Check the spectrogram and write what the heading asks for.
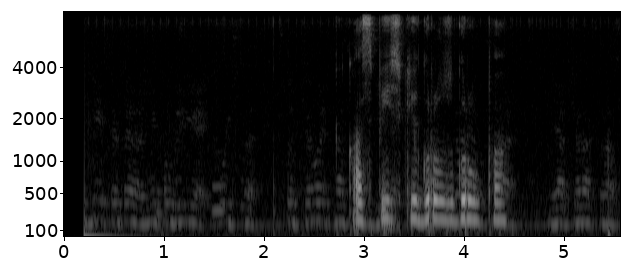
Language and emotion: Russian, neutral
